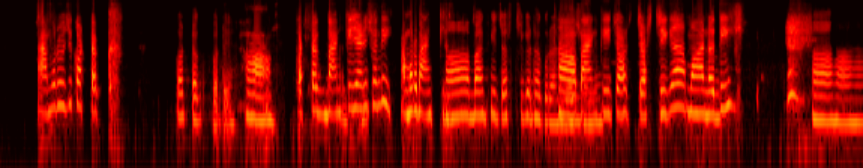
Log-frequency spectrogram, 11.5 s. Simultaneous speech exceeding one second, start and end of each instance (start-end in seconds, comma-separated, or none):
none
